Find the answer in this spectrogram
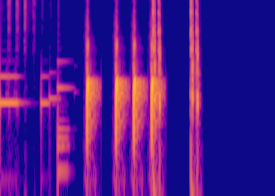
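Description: Tail of an electronic outro jingle: a last keyboard note fades out, then four quick pop sound effects in a row and a final click, and the sound cuts off about three seconds in.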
